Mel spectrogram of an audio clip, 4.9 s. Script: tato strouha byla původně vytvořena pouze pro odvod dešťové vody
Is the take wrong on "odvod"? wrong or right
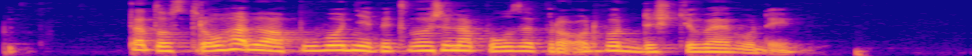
right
